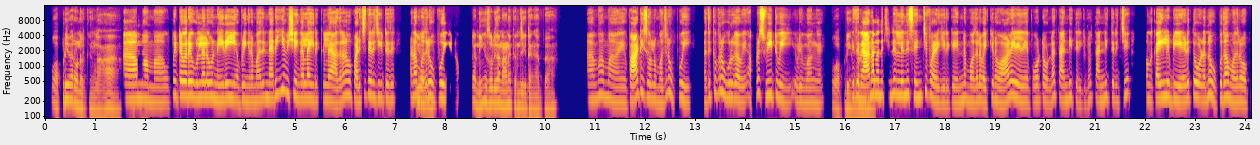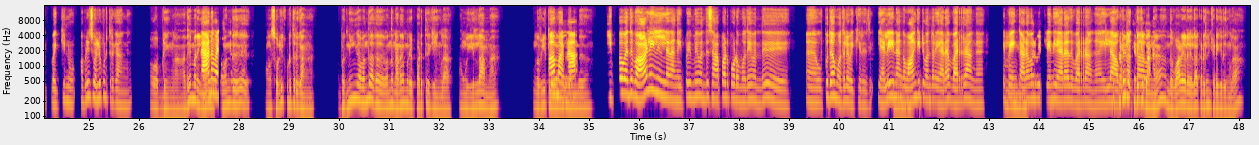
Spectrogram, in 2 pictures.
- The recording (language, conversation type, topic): Tamil, podcast, உங்கள் வீட்டில் விருந்தினர்களை சிறப்பாக வரவேற்க நீங்கள் எப்படி ஏற்பாடு செய்கிறீர்கள்?
- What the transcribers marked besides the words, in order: other noise; "நினை" said as "நிறை"; unintelligible speech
